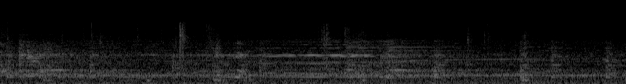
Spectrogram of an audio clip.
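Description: Upbeat video game music plays through a television speaker.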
